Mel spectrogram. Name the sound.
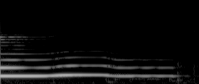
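guitar string bent up a full step at 12th fret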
